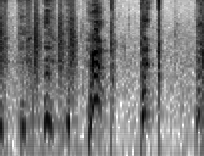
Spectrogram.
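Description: A cartoon boy character's quick run of short, high vocal grunts and squeaks, about seven in two seconds, with light clicks between them and one rising squeal about a second in, as he dashes to a palm tree and scrambles up it.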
